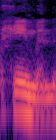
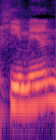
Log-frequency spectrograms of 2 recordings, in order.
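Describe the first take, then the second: First: The name sounds like one word, Heyman. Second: The name sounds like the cartoon He-Man. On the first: This is how the person himself says his name. "Heyman is how he pronounces it" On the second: This is the speaker's own habit, from a childhood cartoon. "I call him He-Man or He-Man because I grew up with Masters in the Universe"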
